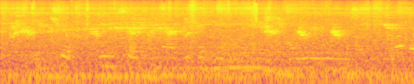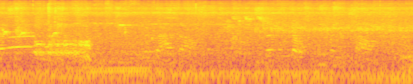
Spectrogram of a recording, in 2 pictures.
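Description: Soft, intermittent clucking from a black widow breeder hen, faint and close, with scattered chirps over a steady low background hum.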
